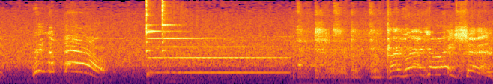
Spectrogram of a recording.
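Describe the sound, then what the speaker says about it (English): A wrestling ring bell rung after a pinfall at an IMPACT! event, a single bright ding that rings out for about two seconds, with crowd noise and voices before and after it. "Ring the bell."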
